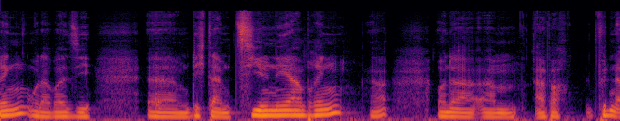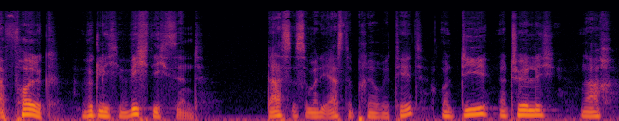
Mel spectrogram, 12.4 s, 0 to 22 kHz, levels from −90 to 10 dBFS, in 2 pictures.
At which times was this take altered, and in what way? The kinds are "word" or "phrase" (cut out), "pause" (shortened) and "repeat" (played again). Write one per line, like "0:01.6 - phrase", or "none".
0:10.5 - pause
